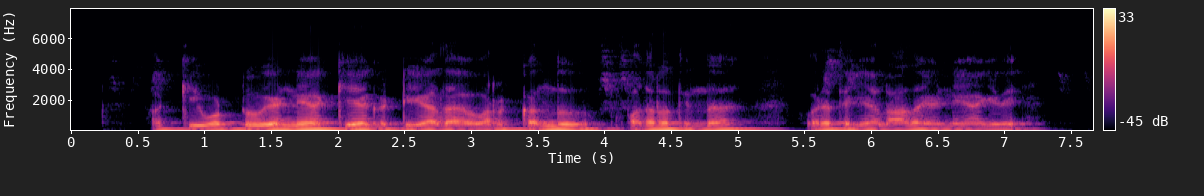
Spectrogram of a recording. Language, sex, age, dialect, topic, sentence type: Kannada, male, 18-24, Central, agriculture, statement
